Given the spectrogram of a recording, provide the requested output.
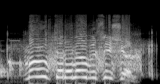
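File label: British new position; Voiceovers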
